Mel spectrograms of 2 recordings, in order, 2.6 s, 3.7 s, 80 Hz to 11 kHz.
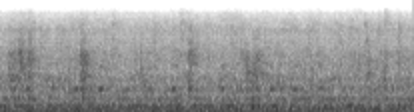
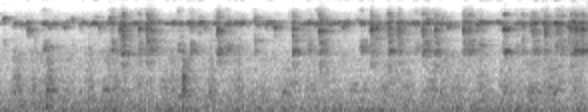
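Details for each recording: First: Old Kenmore Series 70 clothes dryer after fixing idler roller pin and re-routing belt around motor pulley between brackets: steady low drum rumble, soft tumbling, squeak gone; running quietly. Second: Old Kenmore Series 70 clothes dryer running: shrill bird-like chirps about three a second over drum rumble; idler roller pin spinning instead of the roller turning on it, causing the squeak.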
